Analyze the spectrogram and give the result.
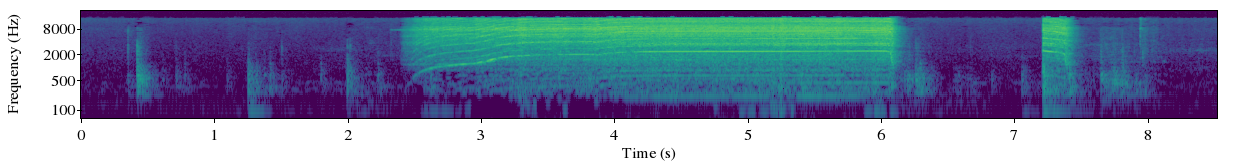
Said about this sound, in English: drill you a bunch of holes along the side.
